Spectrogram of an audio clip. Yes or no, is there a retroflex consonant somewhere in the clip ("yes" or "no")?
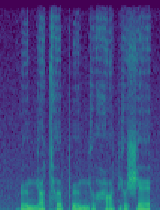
yes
